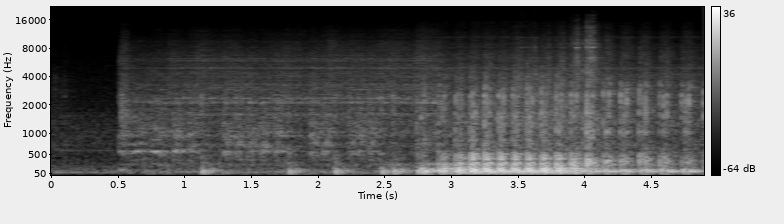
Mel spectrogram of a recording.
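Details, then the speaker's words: Petrol engine cranks briefly, then runs a lumpy, stumbling idle with unsteady rpm and the check-engine light on. OBD2 codes show misfires on cylinders 1, 3 and 5. "ومن بعد ما شيكنا عليه عن طريق الكمبيوتر ظهرت لنا الأكواد وتفسيره بأن في مسفاير في سنتر رقم 1 و3 و5، وهذا شيء أكيد منطقي بحكم أن المحرك فيه تغطية قوي وعدد دورات المحرك غير ثابتة."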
